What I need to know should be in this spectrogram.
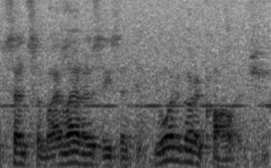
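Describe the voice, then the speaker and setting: Amid noticeable background noise and audible room echo, a man with an American accent talks at a medium pitch with ordinary pitch variation. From Boston area, Massachusetts. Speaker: retired law librarian and law professor. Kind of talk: oral history interview. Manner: halting, many fillers.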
